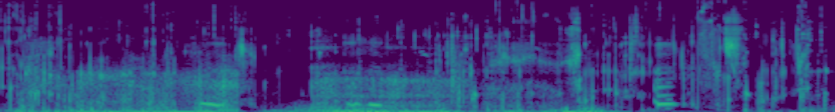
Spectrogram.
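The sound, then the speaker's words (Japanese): Soft, wet chewing of food, with many small squishy bites and mouth sounds repeating close up throughout. “では、もう少し刺激を与えるために少し噛んでみますね。”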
